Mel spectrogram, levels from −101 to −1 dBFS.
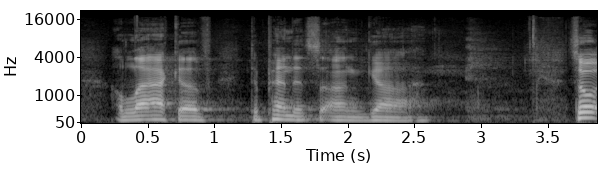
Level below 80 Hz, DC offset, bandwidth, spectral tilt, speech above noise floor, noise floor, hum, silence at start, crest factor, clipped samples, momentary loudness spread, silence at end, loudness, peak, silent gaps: -72 dBFS; under 0.1%; 18 kHz; -4.5 dB/octave; 24 dB; -60 dBFS; none; 0.25 s; 22 dB; under 0.1%; 23 LU; 0 s; -35 LUFS; -14 dBFS; none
